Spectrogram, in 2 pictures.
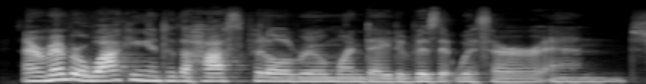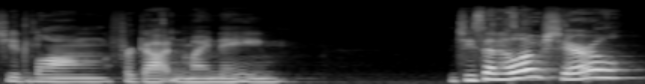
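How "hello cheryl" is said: high-pitched, joyful voice. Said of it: "with the same joy she always had".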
